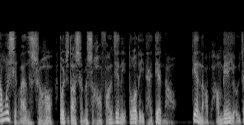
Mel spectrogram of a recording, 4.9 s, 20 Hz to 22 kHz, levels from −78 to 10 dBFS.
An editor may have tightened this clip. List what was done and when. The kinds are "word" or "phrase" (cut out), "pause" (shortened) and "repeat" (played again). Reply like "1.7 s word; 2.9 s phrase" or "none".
1.1 s pause; 3.8 s pause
